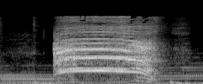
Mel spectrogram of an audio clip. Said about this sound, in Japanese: 実際に後ろ向いて叫んだ反響だったって、もうよくわかってんじゃん。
